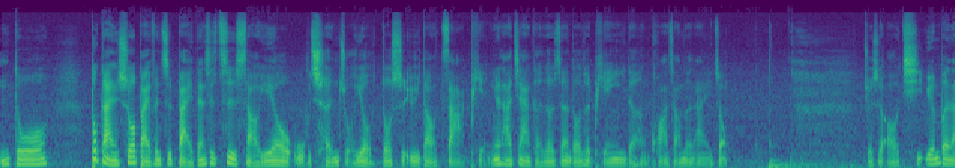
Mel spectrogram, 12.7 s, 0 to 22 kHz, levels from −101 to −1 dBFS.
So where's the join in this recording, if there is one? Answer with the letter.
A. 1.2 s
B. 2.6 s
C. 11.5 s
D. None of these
C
